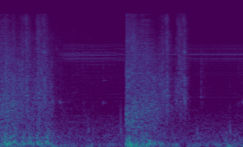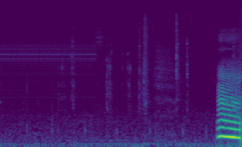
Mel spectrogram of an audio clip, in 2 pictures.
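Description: Gunfire in Black Mesa: a few sharp, close shots in short bursts, separated by quiet gaps with a faint mechanical tone, ending in a louder burst as a voice cuts in.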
